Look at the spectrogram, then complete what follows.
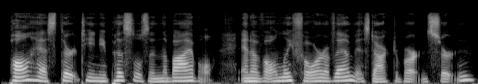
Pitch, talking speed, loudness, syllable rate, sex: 155 Hz, 215 wpm, -18 LUFS, 5.5 syllables/s, female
